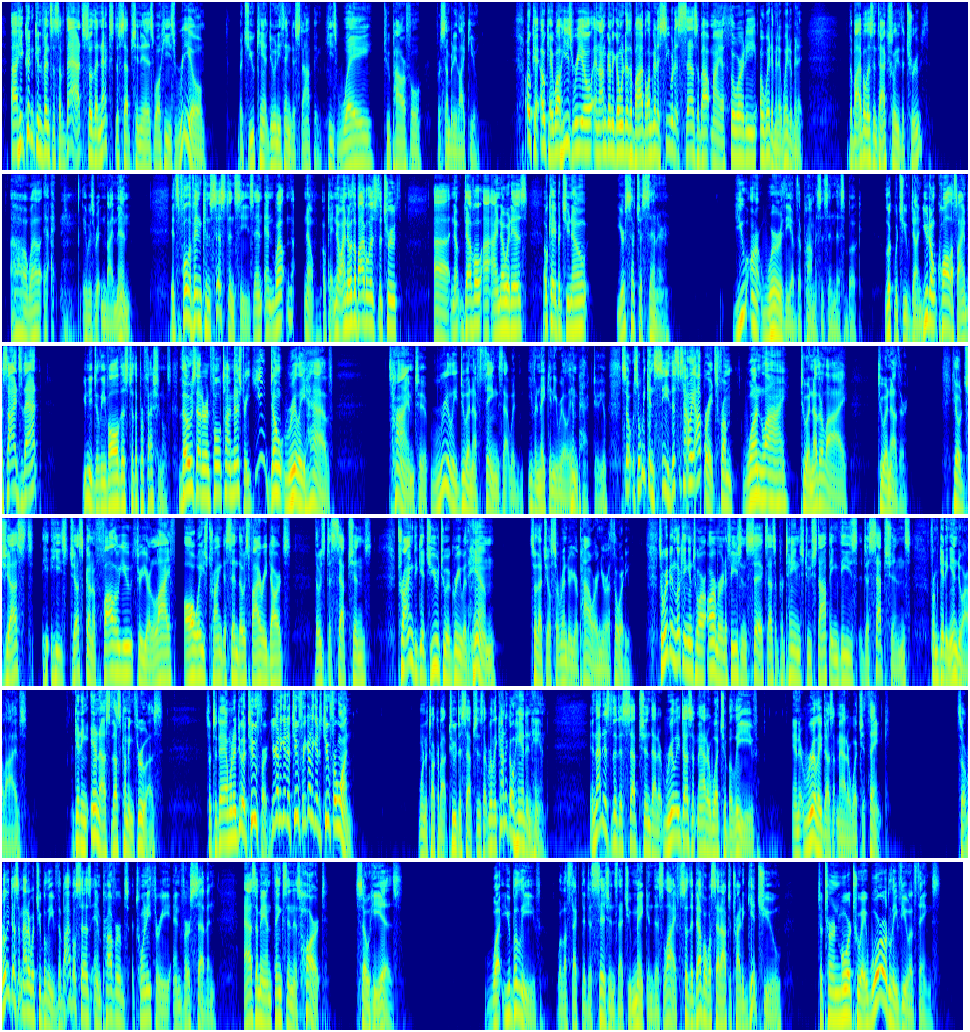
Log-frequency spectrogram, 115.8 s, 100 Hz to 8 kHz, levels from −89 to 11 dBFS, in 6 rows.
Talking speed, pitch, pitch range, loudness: 185 wpm, 115 Hz, 95-140 Hz, -29 LUFS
